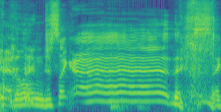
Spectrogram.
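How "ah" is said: high squeaky panicked yelp; mock yelp. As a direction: cry out like a fleeing kid. Paperboy cry while fleeing.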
